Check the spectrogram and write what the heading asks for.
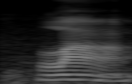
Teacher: tepi lidah bagian depan itu menempel ke gusi belakang gigi seri yang depan atas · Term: huruf lam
